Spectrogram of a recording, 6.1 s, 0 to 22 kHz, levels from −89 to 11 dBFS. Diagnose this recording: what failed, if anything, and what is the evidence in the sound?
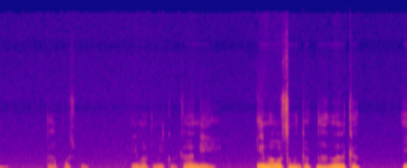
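Nothing in the chain failed.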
